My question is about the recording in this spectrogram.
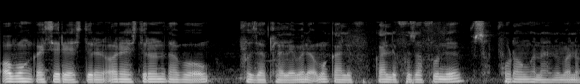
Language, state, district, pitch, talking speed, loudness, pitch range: Kokborok, Tripura, West Tripura, 115 Hz, 195 wpm, -19 LUFS, 110-120 Hz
